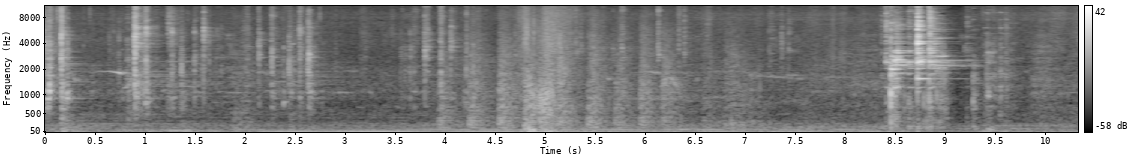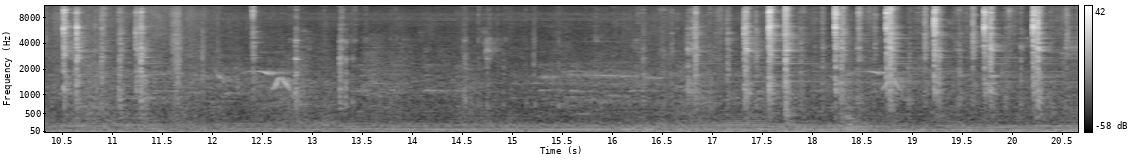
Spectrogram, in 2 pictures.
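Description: Scattered metallic clinks and knocks from a brake caliper and its bolts being handled and fitted on a Toyota Innova's front disc brake, with a quick run of small clicks near the end as a wrench goes onto a bolt.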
